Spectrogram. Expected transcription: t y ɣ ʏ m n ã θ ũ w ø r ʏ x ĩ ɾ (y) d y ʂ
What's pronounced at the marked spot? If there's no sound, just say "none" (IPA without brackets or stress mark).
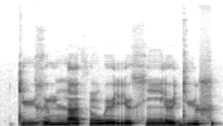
ø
